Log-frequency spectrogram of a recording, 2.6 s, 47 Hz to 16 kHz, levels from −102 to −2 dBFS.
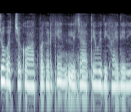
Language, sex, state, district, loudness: Hindi, female, Bihar, Vaishali, -15 LUFS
